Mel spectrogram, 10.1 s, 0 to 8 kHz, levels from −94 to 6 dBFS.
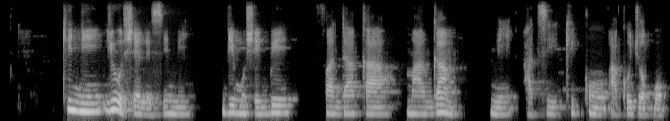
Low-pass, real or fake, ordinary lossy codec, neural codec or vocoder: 7.2 kHz; real; Opus, 24 kbps; none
